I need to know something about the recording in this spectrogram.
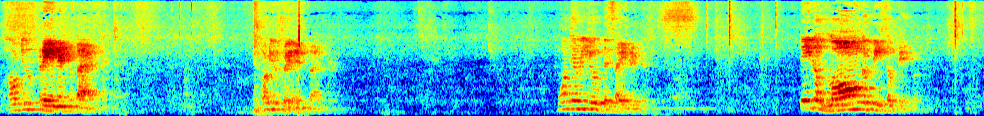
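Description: A man speaks in short bursts with pauses, in an echoing room.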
